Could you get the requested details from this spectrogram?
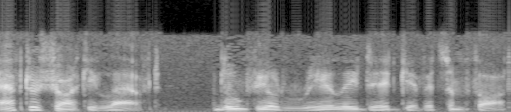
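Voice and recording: A man's fairly high voice with a slightly husky edge and vocal fry, very wide pitch swings and a fairly slow pace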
